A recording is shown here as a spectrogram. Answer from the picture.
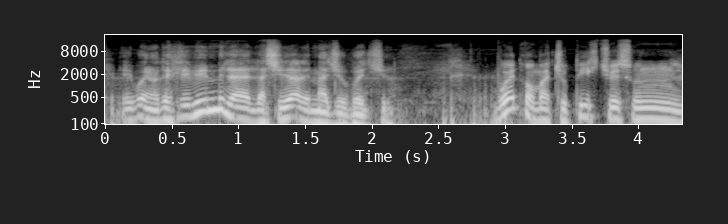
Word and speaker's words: Machu Picchu: La pronunciación correcta es Machu Picchu, con un pequeño acento.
